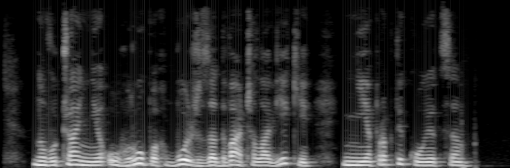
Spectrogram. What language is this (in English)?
Belarusian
